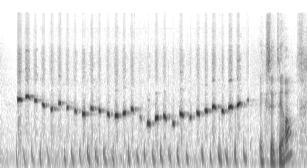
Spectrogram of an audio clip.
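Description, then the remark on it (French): A person whistles the Turkish March, a rapid, lively classical tune, dozens of quick articulated notes in a steady run, clear, ending with a brief burst of breathy noise. “en m'entraînant, par exemple, je siffle la marche turque, une musique qui va à toute vitesse”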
